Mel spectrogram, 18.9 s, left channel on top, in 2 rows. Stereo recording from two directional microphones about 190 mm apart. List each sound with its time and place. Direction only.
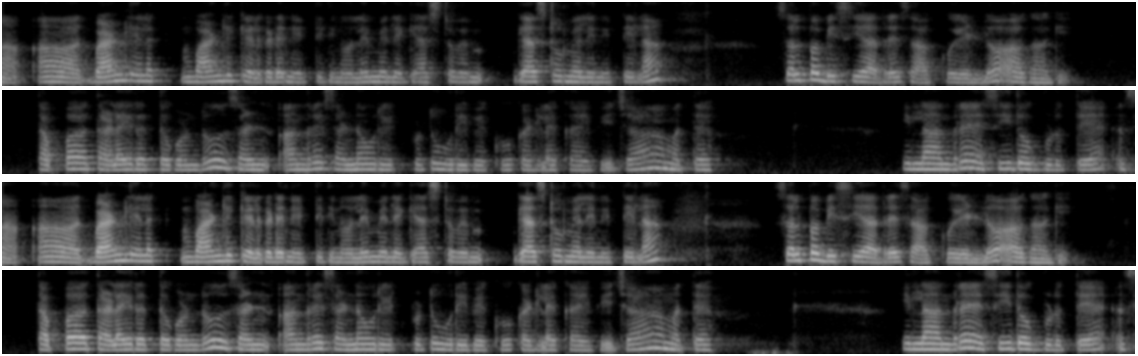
0.0 s a woman's voice: 20° right (ahead or behind)
6.5 s a woman's voice: 20° right (ahead or behind)
16.9 s a woman's voice: 20° right (ahead or behind)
